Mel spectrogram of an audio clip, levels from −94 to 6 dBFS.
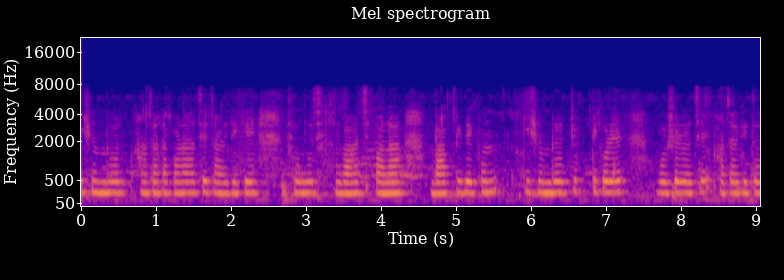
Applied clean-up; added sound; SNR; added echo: none; none; none; none.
